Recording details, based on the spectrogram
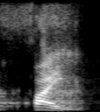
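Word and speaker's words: φ: तो मैथमेटिकली इसका सिंबल होता है, ये जो सिंबल होता है इसका प्रोनाउंसिएशन कैसे होता है? फाई।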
